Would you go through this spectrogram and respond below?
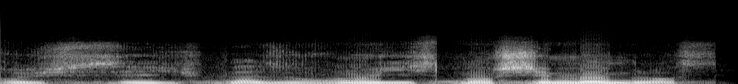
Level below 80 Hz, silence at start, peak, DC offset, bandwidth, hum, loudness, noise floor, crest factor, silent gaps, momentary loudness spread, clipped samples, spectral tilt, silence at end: -16 dBFS; 0 s; -2 dBFS; under 0.1%; 3 kHz; none; -14 LUFS; -39 dBFS; 12 dB; none; 16 LU; under 0.1%; -12 dB/octave; 0.4 s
